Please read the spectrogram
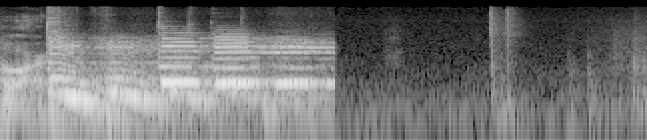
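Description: Electric guitar played, a few plucked notes ringing, cut off abruptly about two seconds in; after that near silence with a few faint clicks.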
